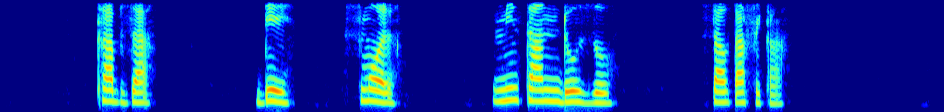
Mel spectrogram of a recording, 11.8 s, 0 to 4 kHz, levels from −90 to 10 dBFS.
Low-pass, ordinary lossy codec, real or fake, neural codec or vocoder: 3.6 kHz; none; real; none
